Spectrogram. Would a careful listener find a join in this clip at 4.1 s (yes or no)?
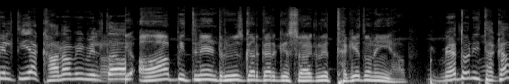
no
